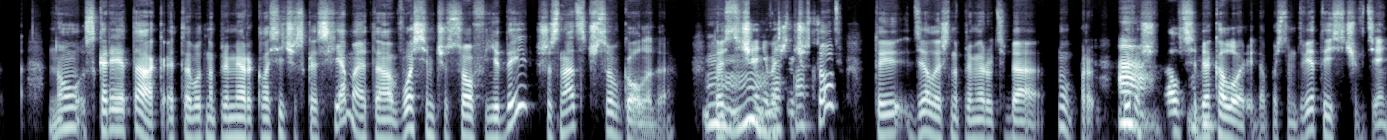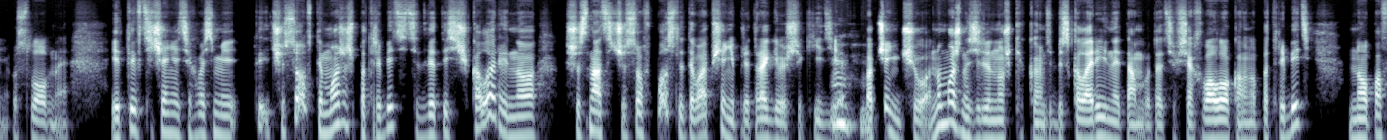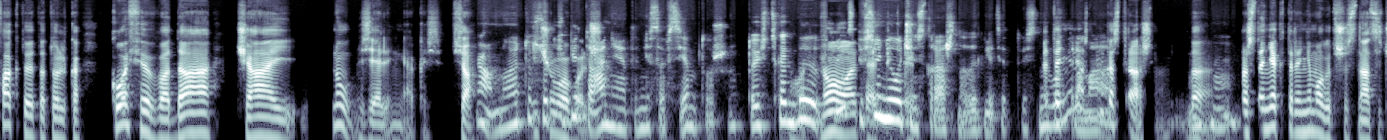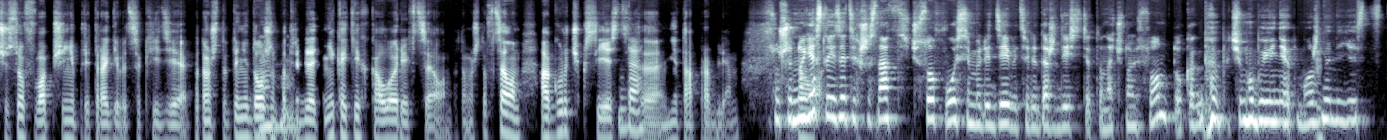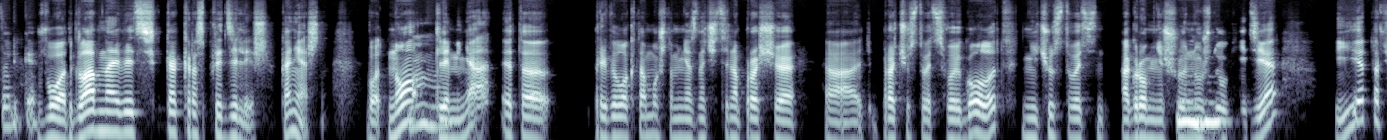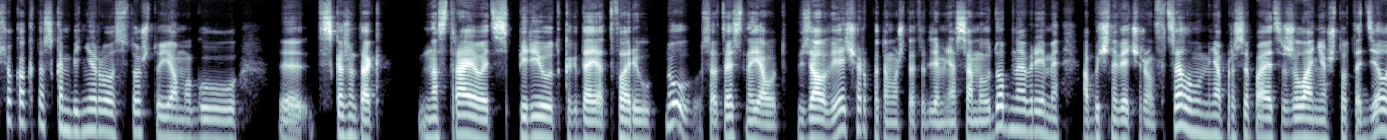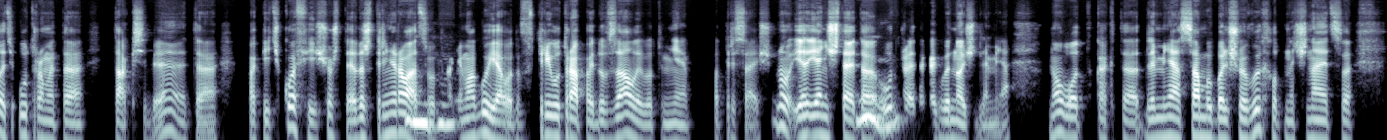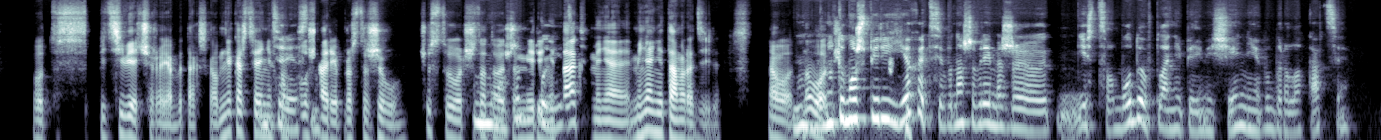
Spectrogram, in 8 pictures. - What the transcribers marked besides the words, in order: tapping; chuckle; chuckle
- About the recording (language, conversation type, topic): Russian, podcast, Какой распорядок дня помогает тебе творить?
